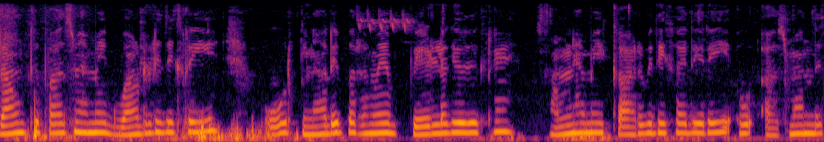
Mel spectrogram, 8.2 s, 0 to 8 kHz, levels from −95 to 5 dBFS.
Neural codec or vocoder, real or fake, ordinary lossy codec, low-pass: none; real; none; 7.2 kHz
